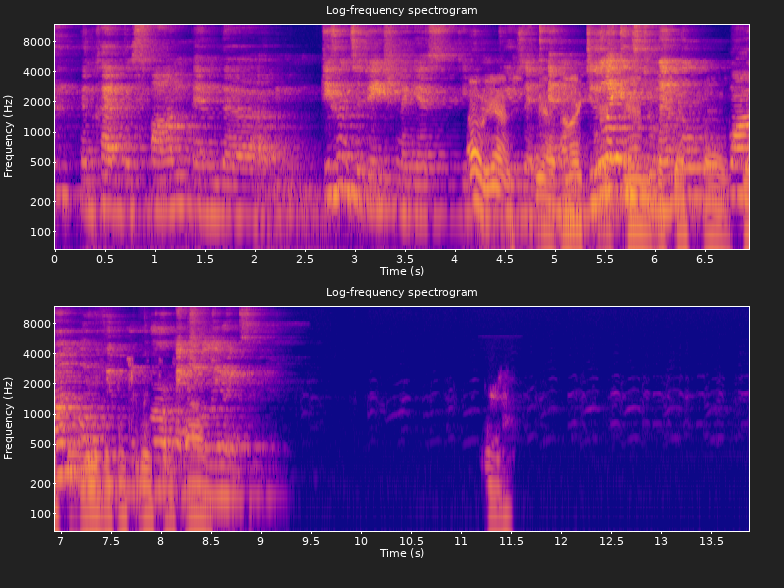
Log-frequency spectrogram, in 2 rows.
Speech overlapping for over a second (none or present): present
